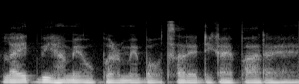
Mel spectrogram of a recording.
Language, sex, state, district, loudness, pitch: Hindi, male, Arunachal Pradesh, Lower Dibang Valley, -16 LUFS, 95 Hz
